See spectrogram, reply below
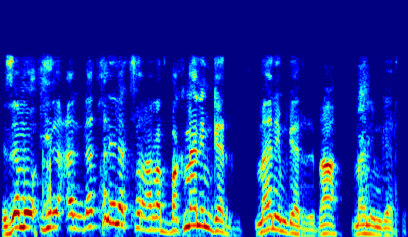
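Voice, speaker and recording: A man's voice: sits high, expressive, rapid-fire, a bit bright, slight background noise. A man with a Levantine Arabic accent bantering casually on a live stream in an exasperated, scolding, joking way.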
